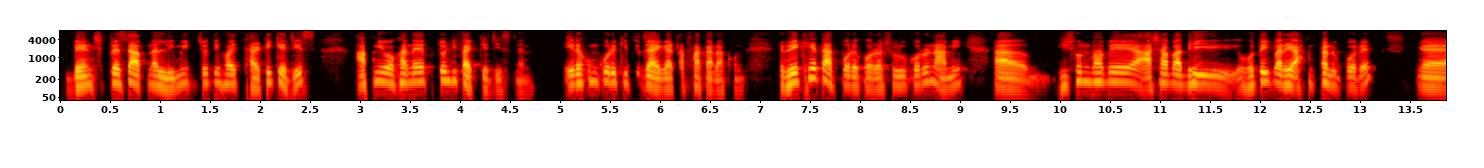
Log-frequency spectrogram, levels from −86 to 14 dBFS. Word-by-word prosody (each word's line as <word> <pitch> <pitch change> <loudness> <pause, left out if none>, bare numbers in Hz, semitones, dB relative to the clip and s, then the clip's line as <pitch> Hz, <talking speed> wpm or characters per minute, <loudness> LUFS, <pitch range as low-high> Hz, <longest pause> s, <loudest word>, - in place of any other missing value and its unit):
Bench 125 +2 +3
press 155 -3 +2
এ - - +10
আপনার 135 -1 -3
limit 135 +7 -7
যদি 150 +1 -6
হয় 140 -1 +1
30 110 +9 0
কেজিস - - -1 0.6
আপনি 170 +6 -1
ওখানে 160 +2 0 0.2
25 180 -1 +2
কেজিস 95 -2 -11
নেন। 85 -1 -17 0.4
এরকম 150 +5 0
করে 170 -2 +1
কিছু 150 -4 -11
জায়গাটা 105 -1 +3
ফাঁকা - - 0
রাখুন। - - -11 0.5
রেখে 165 +9 +3
তারপরে 130 -2 +3
করা 110 0 -2
শুরু 130 -1 -7
করুন। 165 +5 -4
আমি 120 +6 -8 0.4
আ - - +7 0.6
ভীষণভাবে 170 +4 -3 0.3
আশাবাদী 145 +1 +3 0.5
হতেই 170 +7 +1
পারি 140 - +6
আপনার 155 +1 +1
উপরে। 120 +1 -4 0.6
অ্যা 115 -1 +2
140 Hz, 145 wpm, -25 LUFS, 125-165 Hz, 0.6 s, এ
